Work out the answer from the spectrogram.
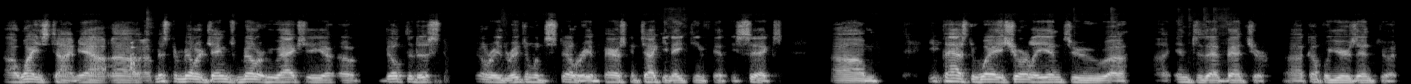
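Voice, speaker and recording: A man, a distiller guest on a podcast, telling history in a halting way. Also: on the low side, slightly rough, rough recording. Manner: halting, many fillers and restarts. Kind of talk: casual interview talk.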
